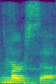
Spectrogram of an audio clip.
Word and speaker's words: MRSA: So they call it MRSA, like doctors and nurses pronounce it MRSA.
